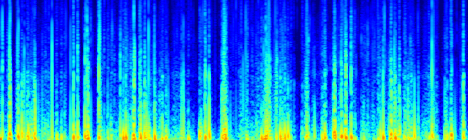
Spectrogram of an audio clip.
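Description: A white plastic spatula scratches and rubs inside the canal of a grey silicone ear microphone, a soft, solid ear model on a round base. Rapid, close scraping and rubbing bursts follow one another with short gaps, sounding muffled and heavy in the low end with very little brightness.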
